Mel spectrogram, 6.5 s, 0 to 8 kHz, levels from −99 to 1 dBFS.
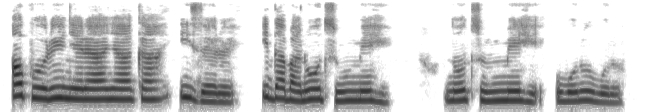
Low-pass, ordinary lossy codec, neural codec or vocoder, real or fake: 7.2 kHz; none; none; real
